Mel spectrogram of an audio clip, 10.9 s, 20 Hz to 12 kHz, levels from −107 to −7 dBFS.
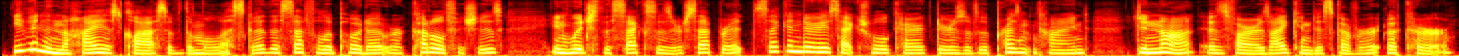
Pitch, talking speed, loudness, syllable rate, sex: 215 Hz, 190 wpm, -18 LUFS, 6.1 syllables/s, female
